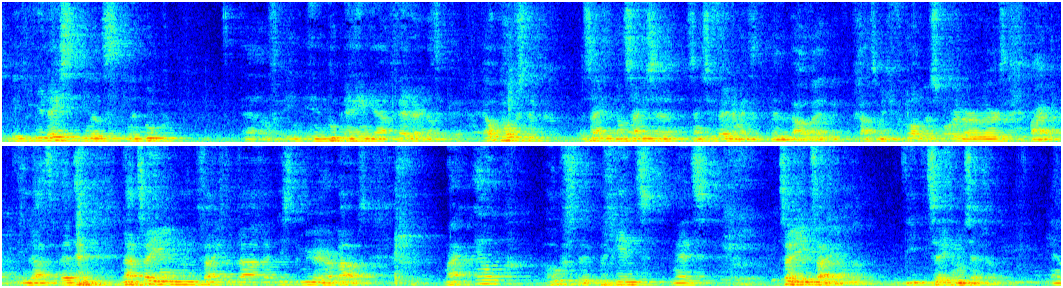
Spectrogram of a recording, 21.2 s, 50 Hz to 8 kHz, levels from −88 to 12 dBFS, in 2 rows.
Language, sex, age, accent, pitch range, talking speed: Dutch, male, 40-59, Dutch, 125-155 Hz, 135 wpm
